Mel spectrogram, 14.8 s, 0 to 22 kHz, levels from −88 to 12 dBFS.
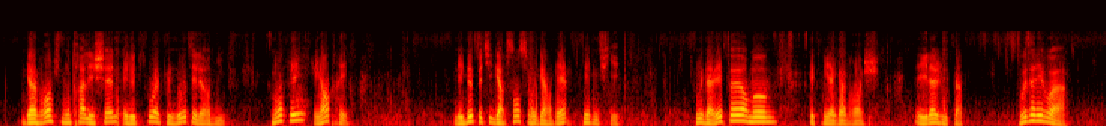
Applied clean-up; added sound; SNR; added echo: neural separator model SepFormer DNS4.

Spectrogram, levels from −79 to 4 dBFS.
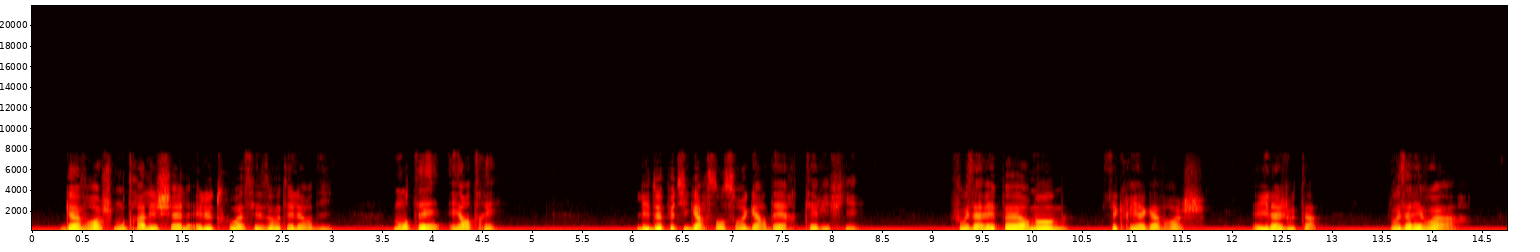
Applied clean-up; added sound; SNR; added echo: none; none; none; none.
